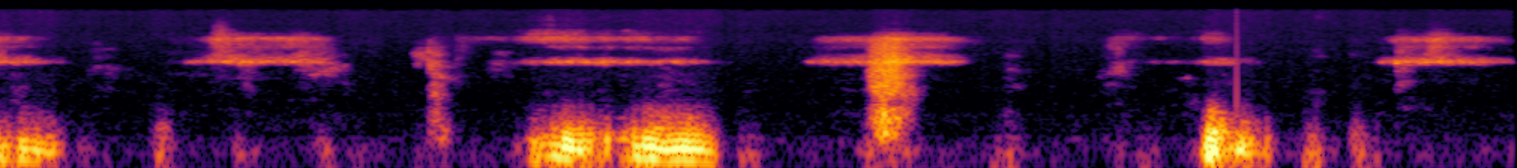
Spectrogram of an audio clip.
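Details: A sleeping dog snores in low, rumbling bursts roughly every one to two seconds. Thin, squeaky wheezing tones ride on several breaths, and there are short quiet pauses between the snores.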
